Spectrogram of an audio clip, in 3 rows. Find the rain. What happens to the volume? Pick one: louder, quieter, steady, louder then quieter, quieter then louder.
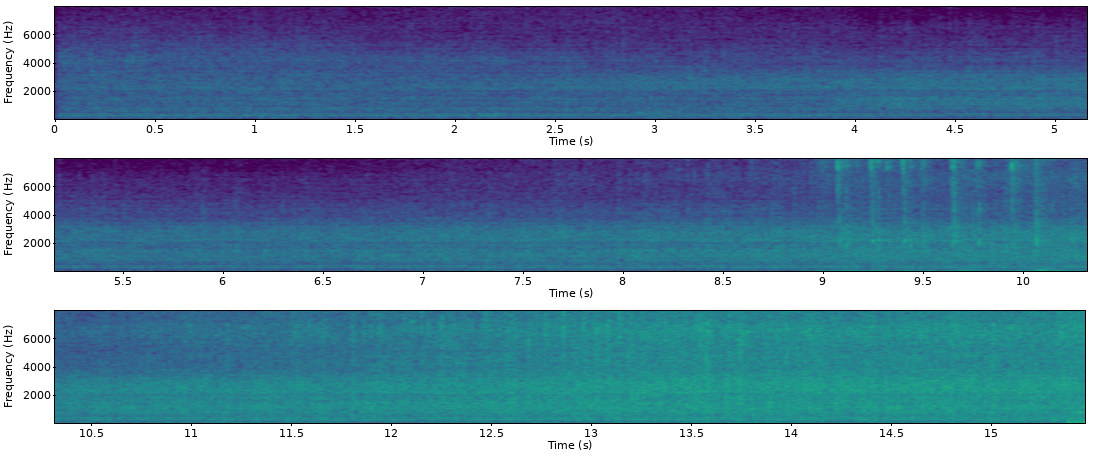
louder.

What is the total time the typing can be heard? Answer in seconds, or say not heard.
2 s.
